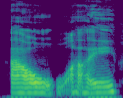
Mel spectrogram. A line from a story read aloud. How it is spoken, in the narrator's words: he moans, regretting everything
